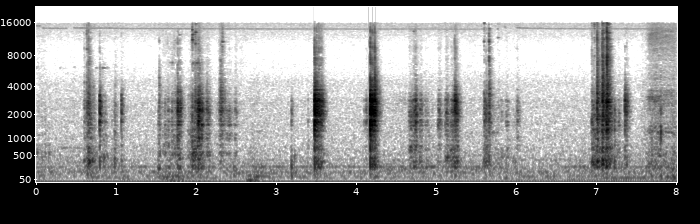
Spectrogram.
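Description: Small brass and copper scrap parts clinking and tapping as they are handled and set down on a wooden workbench: scattered light clicks, the loudest about three and a half and four seconds in, with a small cluster near the end.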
